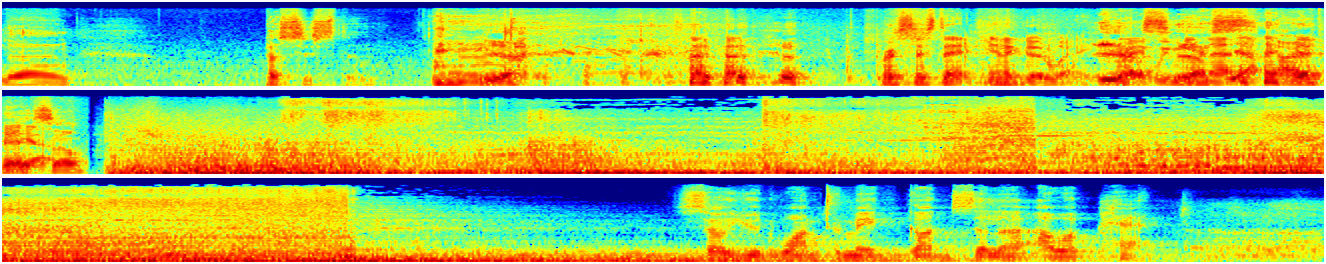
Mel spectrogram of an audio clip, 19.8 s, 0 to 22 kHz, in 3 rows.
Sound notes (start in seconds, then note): 2.1 all three laugh; 9.9 buildings crumbling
